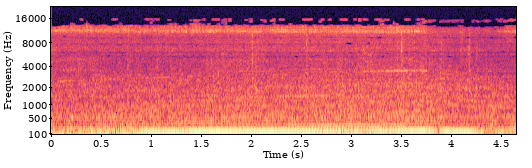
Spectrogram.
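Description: A Chevrolet S10 Rodeio 2.4 pickup running on natural gas pulls away under acceleration, its engine drone rising and holding steady for several seconds, loud and close with no talking.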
